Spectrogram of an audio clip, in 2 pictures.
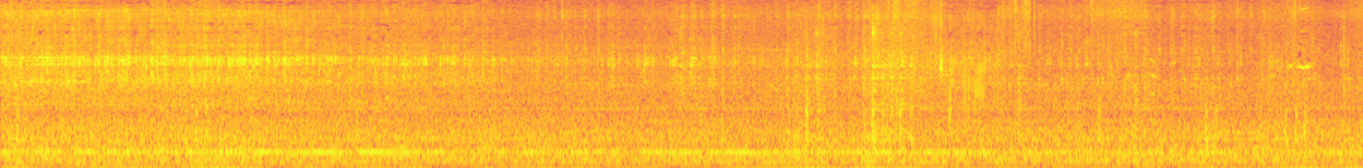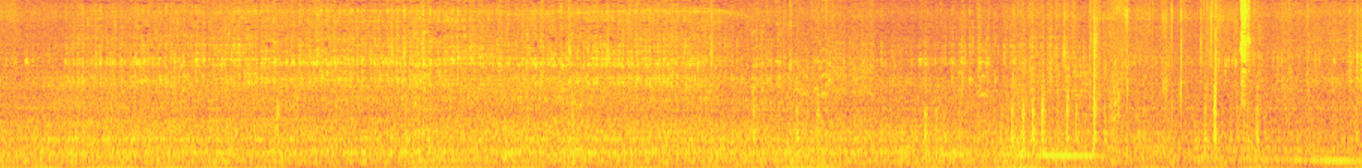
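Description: Faint, steady drone of a lorry's engine and tyres, heard from inside the cab while driving.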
